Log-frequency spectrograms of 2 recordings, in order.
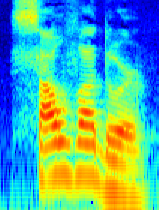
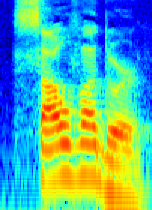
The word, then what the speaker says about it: Salvador: The correct pronunciation is Salvador. Once again, Salvador.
